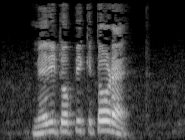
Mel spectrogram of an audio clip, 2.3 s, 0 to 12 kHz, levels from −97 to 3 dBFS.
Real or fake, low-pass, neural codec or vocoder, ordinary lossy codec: real; 10.8 kHz; none; MP3, 48 kbps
